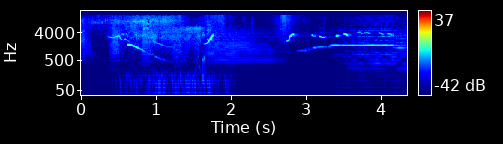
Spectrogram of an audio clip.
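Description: Cartoon soundtrack: a long falling slide-whistle glide over music, two quick rising whistle swoops, then light music with a held note and small bird-like chirps near the end.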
